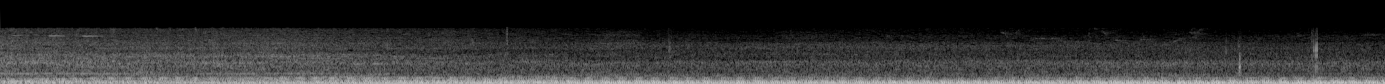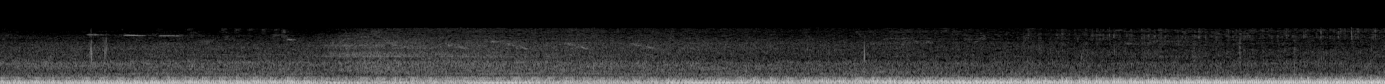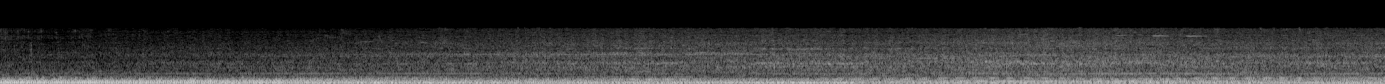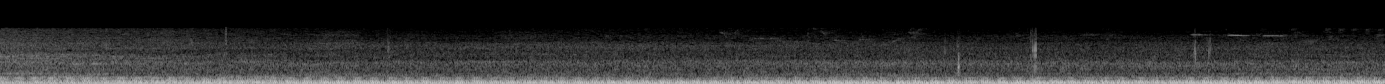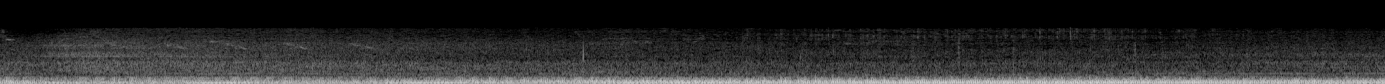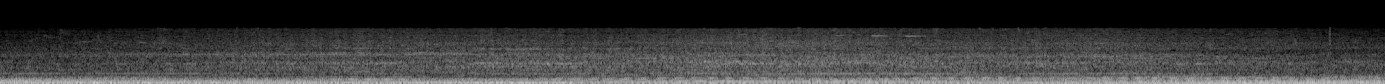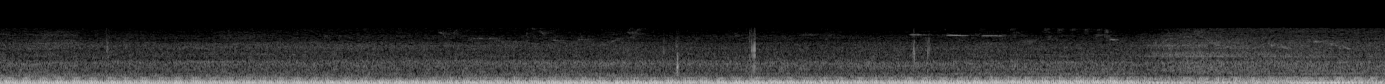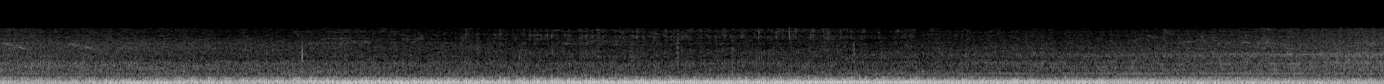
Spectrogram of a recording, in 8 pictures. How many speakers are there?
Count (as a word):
zero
